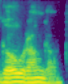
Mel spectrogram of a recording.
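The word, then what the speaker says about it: Gauranga: it last week and it's actually a four syllable mantra although it sounds like only three it's very famous mantra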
